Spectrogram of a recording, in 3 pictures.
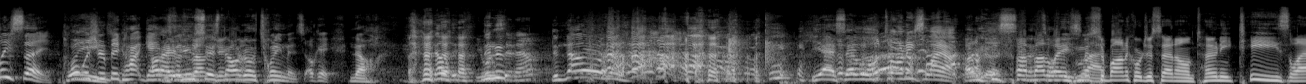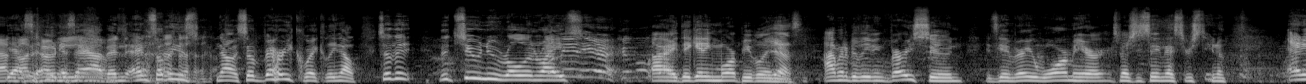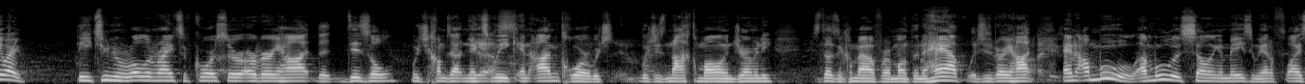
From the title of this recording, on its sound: Gen Con Live!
